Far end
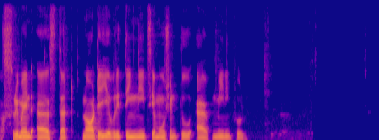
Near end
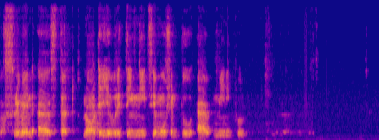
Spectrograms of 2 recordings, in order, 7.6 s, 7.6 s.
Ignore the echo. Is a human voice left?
No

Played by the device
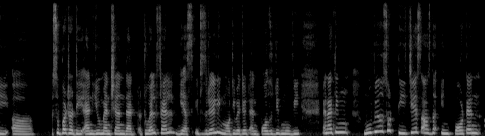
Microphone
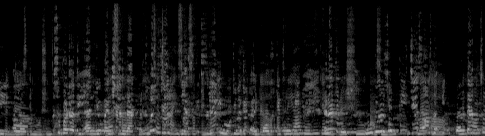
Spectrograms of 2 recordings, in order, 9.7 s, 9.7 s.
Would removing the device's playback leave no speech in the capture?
No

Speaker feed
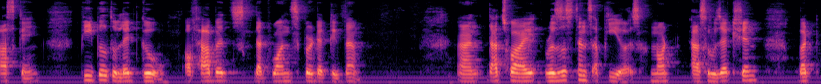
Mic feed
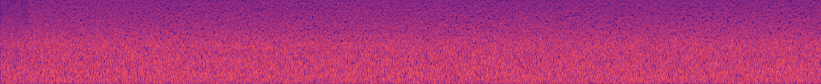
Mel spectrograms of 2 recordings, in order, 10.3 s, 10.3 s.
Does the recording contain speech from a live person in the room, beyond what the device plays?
No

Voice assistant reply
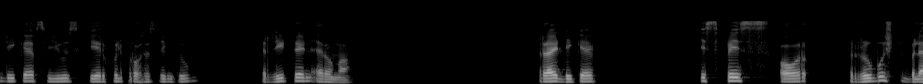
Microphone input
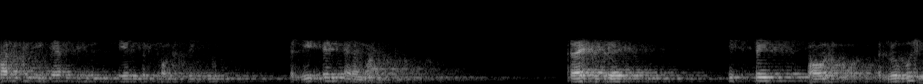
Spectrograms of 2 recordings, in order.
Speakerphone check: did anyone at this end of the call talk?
No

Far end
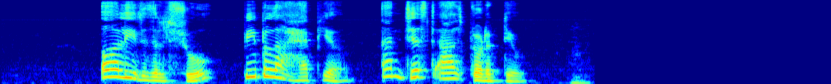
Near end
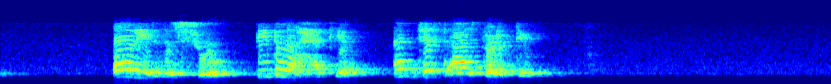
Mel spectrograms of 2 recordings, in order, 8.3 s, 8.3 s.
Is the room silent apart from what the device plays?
Yes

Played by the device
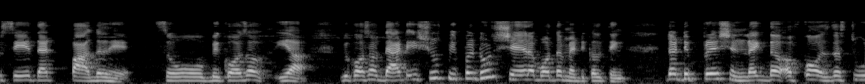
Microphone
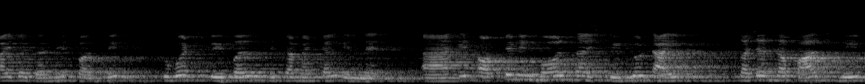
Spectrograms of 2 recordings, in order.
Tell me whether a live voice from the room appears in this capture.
Yes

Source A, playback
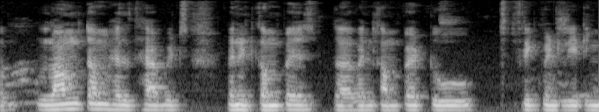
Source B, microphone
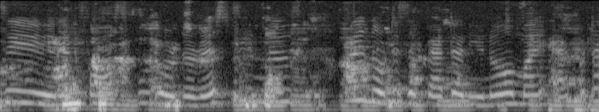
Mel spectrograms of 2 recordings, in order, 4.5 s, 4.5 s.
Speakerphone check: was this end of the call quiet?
No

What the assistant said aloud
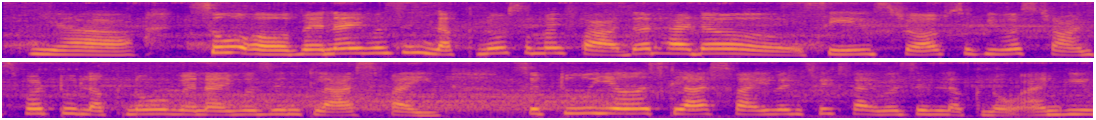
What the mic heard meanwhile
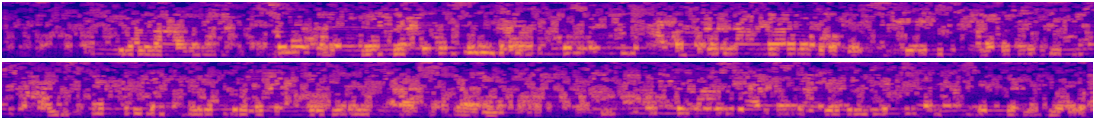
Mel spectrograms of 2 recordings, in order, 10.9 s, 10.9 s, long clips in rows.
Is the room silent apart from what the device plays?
Yes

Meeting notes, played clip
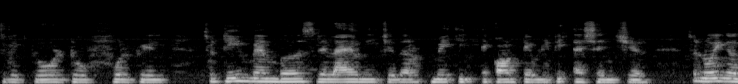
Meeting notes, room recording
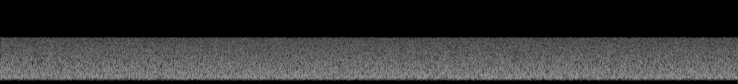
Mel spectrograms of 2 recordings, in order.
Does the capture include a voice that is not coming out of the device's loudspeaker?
No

